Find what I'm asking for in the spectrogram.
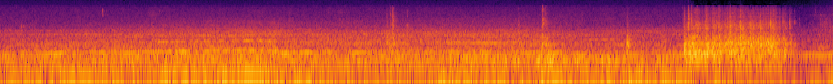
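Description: An overlocker runs steadily, stitching a seam on drop-crotch joggers, a continuous close mechanical whir with faint clicks, briefly rising in intensity near the end.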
